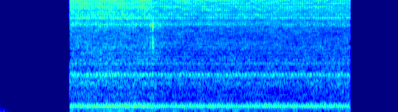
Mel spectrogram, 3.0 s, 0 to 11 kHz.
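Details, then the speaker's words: PS5 recorded with a sensitive mic at the vent slots, audio heavily amplified: thin steady whine over fan hiss. Coil whine seems to appear as graphics load and more power is demanded. "scheint je mehr power von einer konsole verlangt wird dass spulen fiepen zu aktiviert werden"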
